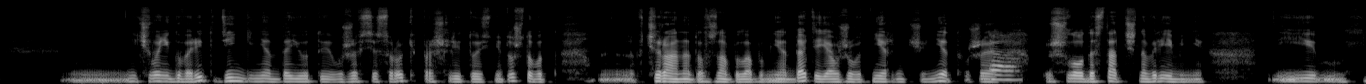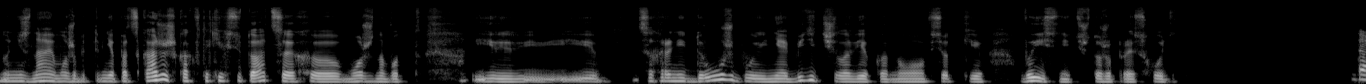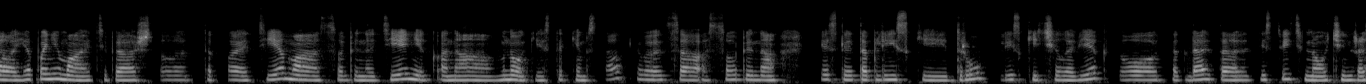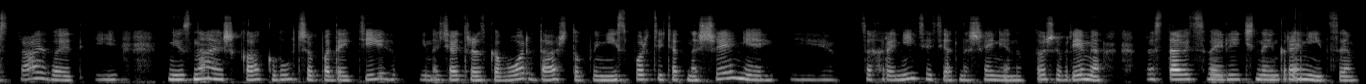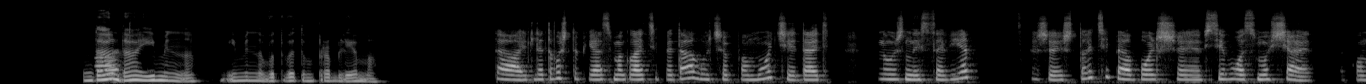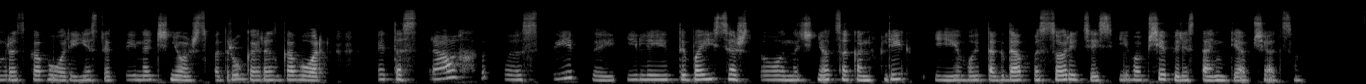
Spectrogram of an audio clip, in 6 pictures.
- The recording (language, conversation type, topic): Russian, advice, Как начать разговор о деньгах с близкими, если мне это неудобно?
- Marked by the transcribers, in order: grunt; other background noise; tapping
